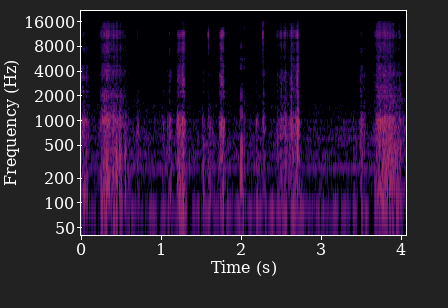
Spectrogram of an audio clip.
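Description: A blue plastic ballpoint pen, held in the fingers, writes on a thin grid-printed calligraphy practice sheet lying flat on a desk. Short, bright scratching strokes come in bursts over a low, steady background hum.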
